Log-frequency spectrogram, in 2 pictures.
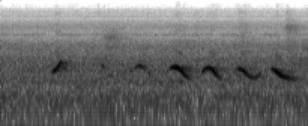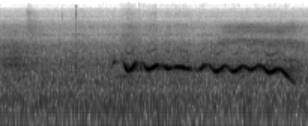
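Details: Indian ringneck parakeet kept as a talking pet, giving a series of short wavy whistled notes, then a longer warbling whistle that wavers up and down before dropping at the end, over a low steady hiss.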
